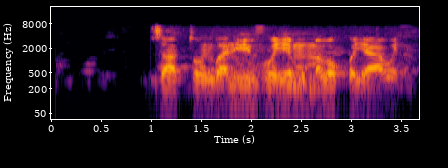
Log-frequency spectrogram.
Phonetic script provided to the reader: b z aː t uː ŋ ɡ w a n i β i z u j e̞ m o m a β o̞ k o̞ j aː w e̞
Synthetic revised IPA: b z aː t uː ŋ ɡ w a n i β i v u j e̞ m u m a β o̞ k o̞ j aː w e̞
